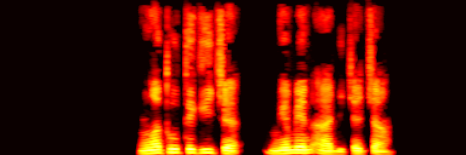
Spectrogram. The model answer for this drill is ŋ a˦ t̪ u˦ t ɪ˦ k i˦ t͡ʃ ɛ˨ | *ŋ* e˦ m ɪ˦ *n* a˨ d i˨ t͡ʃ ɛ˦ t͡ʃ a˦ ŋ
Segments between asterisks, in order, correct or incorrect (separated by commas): correct, correct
